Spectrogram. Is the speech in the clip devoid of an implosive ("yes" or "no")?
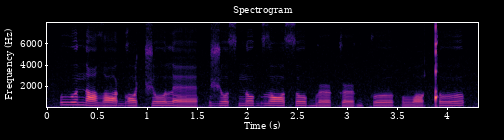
yes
